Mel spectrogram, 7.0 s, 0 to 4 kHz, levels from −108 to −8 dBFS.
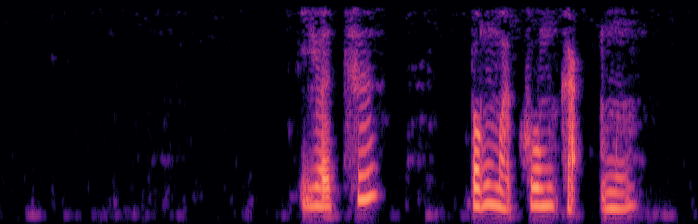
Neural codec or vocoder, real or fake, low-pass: none; real; 3.6 kHz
